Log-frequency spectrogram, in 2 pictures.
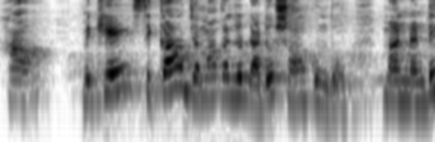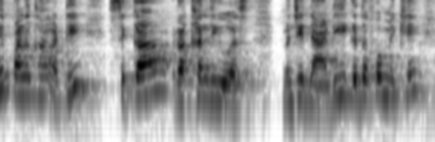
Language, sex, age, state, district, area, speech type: Sindhi, female, 45-60, Maharashtra, Mumbai Suburban, urban, spontaneous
